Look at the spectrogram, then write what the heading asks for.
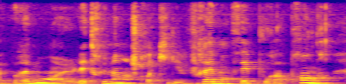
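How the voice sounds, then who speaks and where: A woman talks with a fairly high pitch and ordinary pitch variation. Audible room echo surrounds her voice. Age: 30s. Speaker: vlogger and personal development coach; vlogger, personal development coach. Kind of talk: vlog monologue to camera. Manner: animated. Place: home room. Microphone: phone near.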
